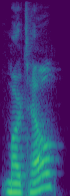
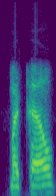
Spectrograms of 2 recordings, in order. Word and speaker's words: Mattel: I always mispronounce it. Jack? No, it isn't Jack. I think it's Martel. Mattel.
